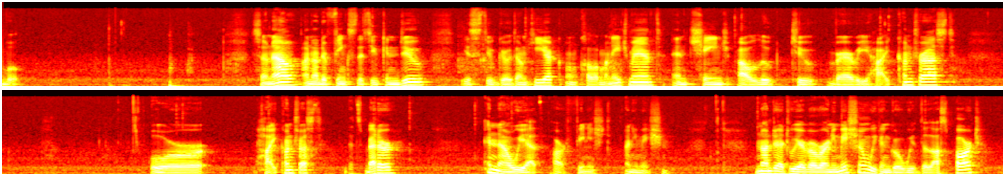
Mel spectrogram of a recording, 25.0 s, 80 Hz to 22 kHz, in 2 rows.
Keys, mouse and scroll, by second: 1.4 space, 2.4 scroll up 2, 2.8 scroll down 2, 4.5 click, 5.4-6.1 scroll down 6, 6.6 click, 7.7-8.2 scroll down 4, 9.2 click, 14.7 click, 17.2 click, 18.5 click, 19.0 space, 21.3 click, 22.1 space, 23.0 space.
